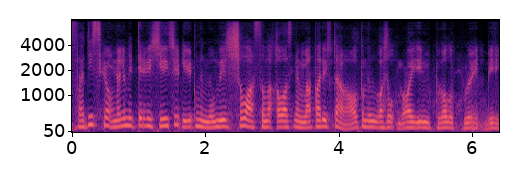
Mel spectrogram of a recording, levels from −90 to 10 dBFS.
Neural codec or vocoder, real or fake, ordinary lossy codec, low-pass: codec, 16 kHz, 0.5 kbps, FreqCodec, larger model; fake; none; none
